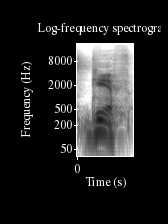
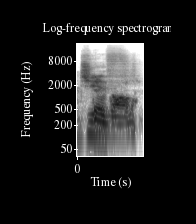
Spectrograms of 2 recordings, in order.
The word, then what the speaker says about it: GIF: Rayquaza oh gosh and it's GIF not GIF no matter what the person says it's GIF anyway I'm I'm with you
